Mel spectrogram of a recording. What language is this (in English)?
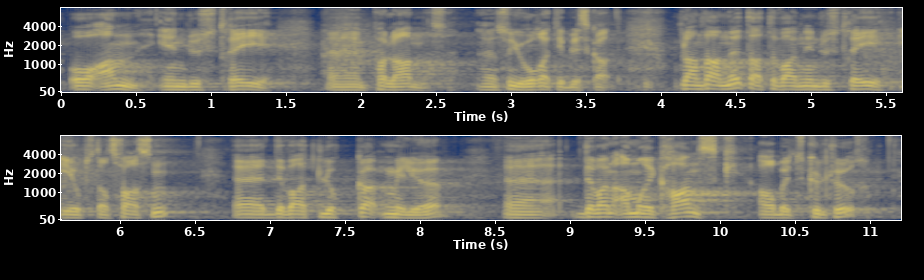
Norwegian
